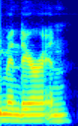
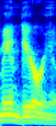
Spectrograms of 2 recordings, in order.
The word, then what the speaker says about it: Mandarin: the mandarin as lady mandarin mandarin excuse me i always called him mandarian i don't know why as a as a kid that's how i always pronounced it what do i know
